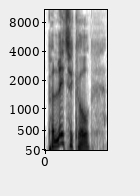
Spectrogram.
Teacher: And then the adjective political. The word stress is on the 2nd syllable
